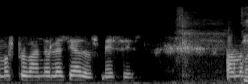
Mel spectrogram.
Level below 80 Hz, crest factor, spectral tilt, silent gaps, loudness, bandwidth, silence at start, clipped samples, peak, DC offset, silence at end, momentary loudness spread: -56 dBFS; 14 dB; -3 dB/octave; none; -28 LUFS; 16 kHz; 0 s; under 0.1%; -14 dBFS; under 0.1%; 0 s; 11 LU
